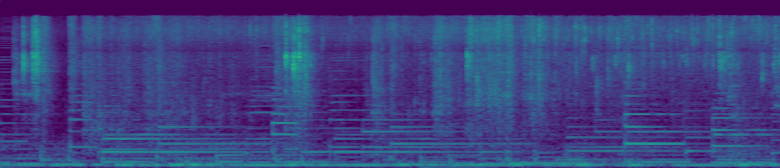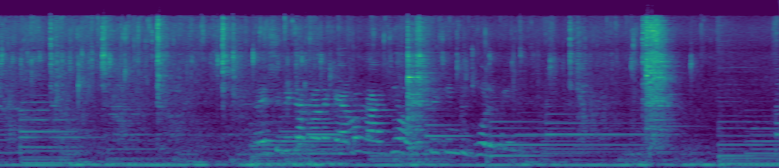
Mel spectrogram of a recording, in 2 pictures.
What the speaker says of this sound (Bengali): বন্ধুরা প্রথমে আমি বড়িগুলো ভেজে নেবো তেল আবার গরম হয়ে গেছে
